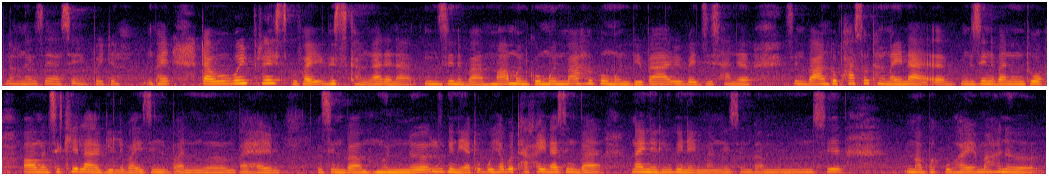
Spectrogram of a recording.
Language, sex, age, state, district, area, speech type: Bodo, female, 18-30, Assam, Kokrajhar, rural, spontaneous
